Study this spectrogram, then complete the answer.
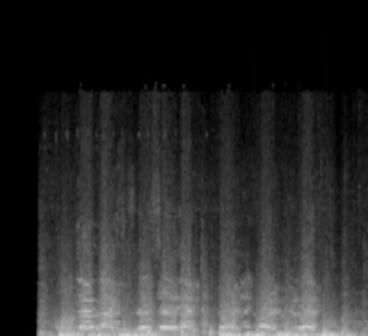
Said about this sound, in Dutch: nemen we je eerst nog even mee naar dat Malieveld van afgelopen vrijdag, waar … en ik met de daar aanwezige demonstranten en politici spraken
